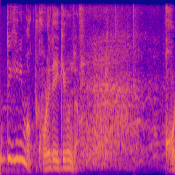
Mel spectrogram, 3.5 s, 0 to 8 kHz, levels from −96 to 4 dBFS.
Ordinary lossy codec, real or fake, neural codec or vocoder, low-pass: none; real; none; 7.2 kHz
